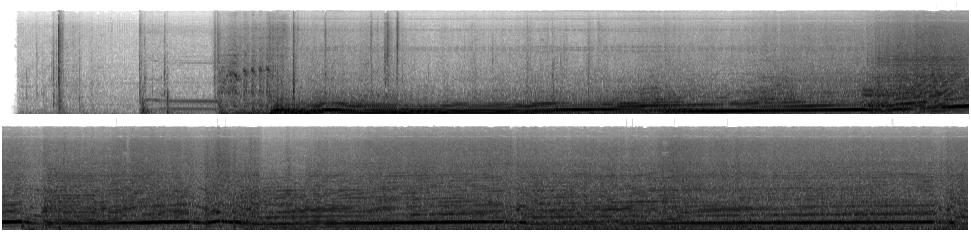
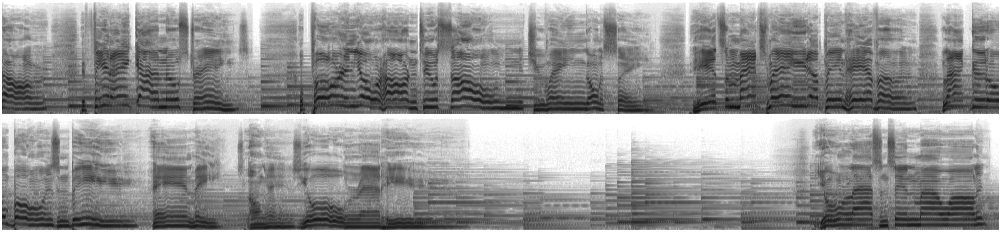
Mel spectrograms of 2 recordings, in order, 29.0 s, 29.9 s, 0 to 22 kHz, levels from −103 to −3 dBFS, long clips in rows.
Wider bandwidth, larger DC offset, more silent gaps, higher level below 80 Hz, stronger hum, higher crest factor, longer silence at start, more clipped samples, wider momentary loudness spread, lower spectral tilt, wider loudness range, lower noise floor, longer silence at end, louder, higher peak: about the same, 15 kHz vs 16.5 kHz; neither; neither; first, -18 dBFS vs -44 dBFS; neither; second, 8 dB vs 18 dB; first, 0.85 s vs 0 s; neither; second, 5 LU vs 16 LU; first, -6.5 dB/octave vs -5 dB/octave; second, 3 LU vs 13 LU; first, -46 dBFS vs -38 dBFS; about the same, 0 s vs 0 s; first, -9 LUFS vs -17 LUFS; about the same, 0 dBFS vs 0 dBFS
